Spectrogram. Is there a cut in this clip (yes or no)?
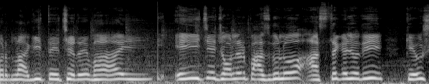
yes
